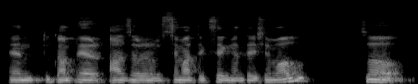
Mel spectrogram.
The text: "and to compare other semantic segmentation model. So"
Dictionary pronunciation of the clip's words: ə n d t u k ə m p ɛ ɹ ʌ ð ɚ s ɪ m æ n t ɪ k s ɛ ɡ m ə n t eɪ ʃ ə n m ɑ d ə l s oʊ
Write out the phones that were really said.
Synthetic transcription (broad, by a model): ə n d t u k ə m p ɛ ɹ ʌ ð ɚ s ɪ m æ t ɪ k s ɛ ɡ m ə n t eɪ ʃ ə n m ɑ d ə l s oʊ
